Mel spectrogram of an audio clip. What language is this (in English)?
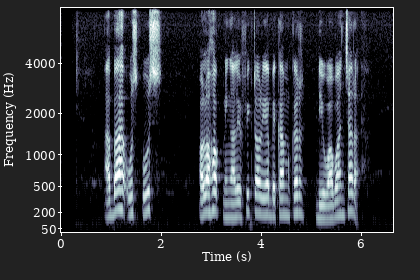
Sundanese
